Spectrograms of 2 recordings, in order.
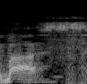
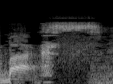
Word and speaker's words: box: Box, aquele O aberto de A, não é chefe, box, é box.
